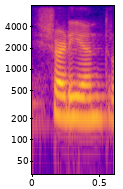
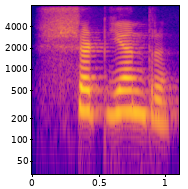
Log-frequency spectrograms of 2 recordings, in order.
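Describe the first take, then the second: First: षड्यंत्र with voiced "d"; correct form. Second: षट्यंत्र with hard unvoiced "t"; incorrect form. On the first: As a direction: say षड्यंत्र as "shad-yantra". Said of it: "होता है". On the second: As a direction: say षट्यंत्र as "shat-yantra". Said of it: "नहीं, षड्यंत्र होता है". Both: Shown as a demonstration.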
